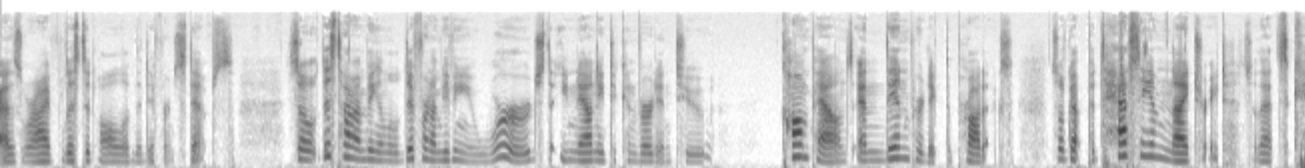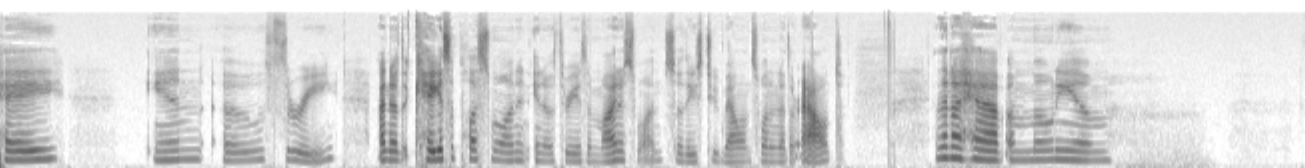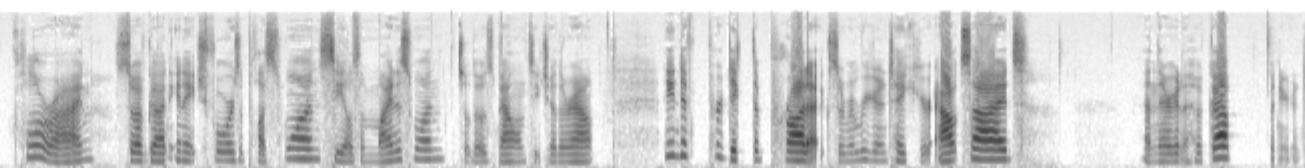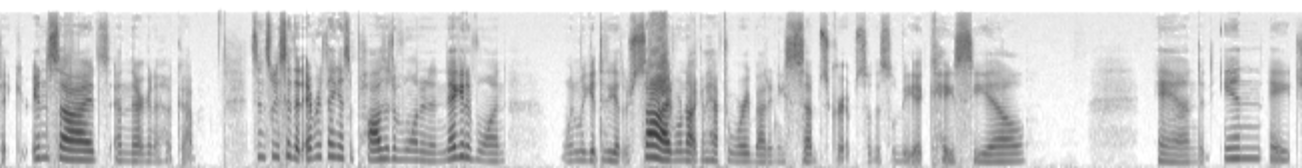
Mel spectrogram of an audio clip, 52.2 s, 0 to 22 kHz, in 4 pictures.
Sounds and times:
Speech: 0.0s - 7.2s, 7.8s - 13.7s, 14.5s - 21.5s, 22.4s - 24.2s, 26.2s - 32.0s, 32.8s - 36.4s, 37.5s - 44.2s, 44.8s - 49.4s, 50.7s - 52.1s.

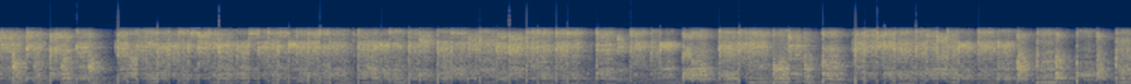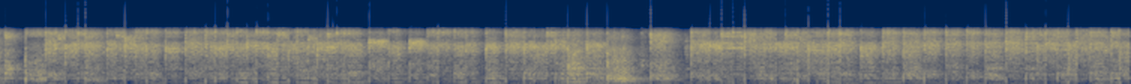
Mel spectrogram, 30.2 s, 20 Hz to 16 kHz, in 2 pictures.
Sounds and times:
Tap: 0.0s - 30.1s.

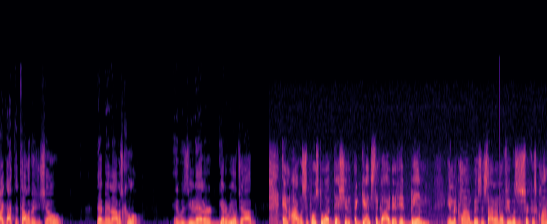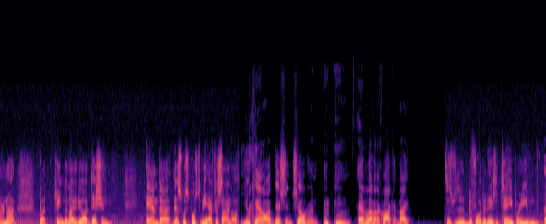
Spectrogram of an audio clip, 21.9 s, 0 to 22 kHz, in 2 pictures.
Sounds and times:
Speech: 0.0s - 1.3s, 2.0s - 13.2s, 13.9s - 19.2s, 19.8s - 21.8s.

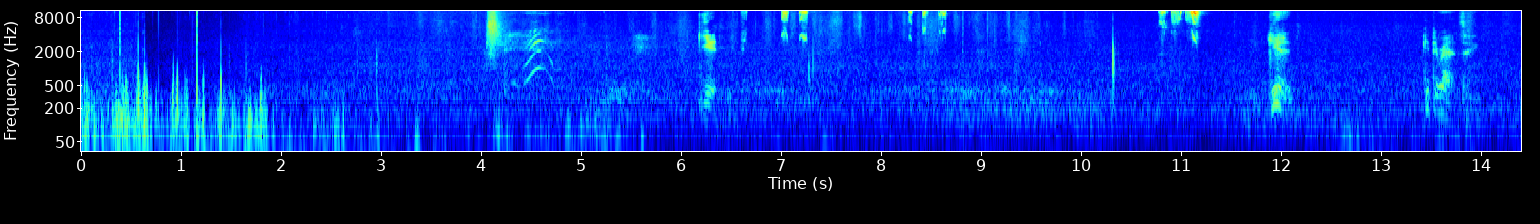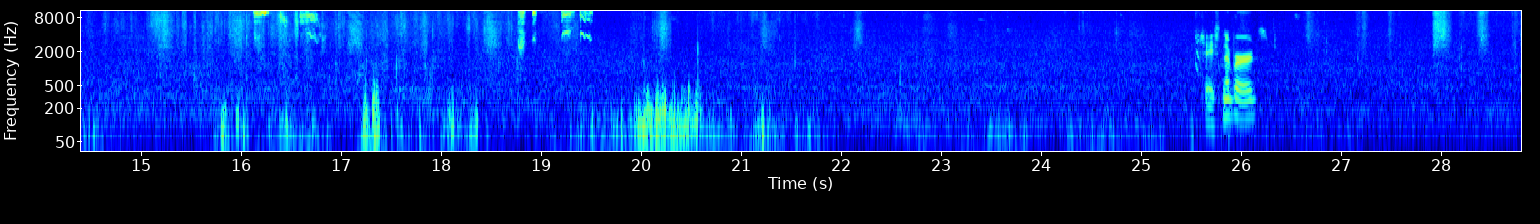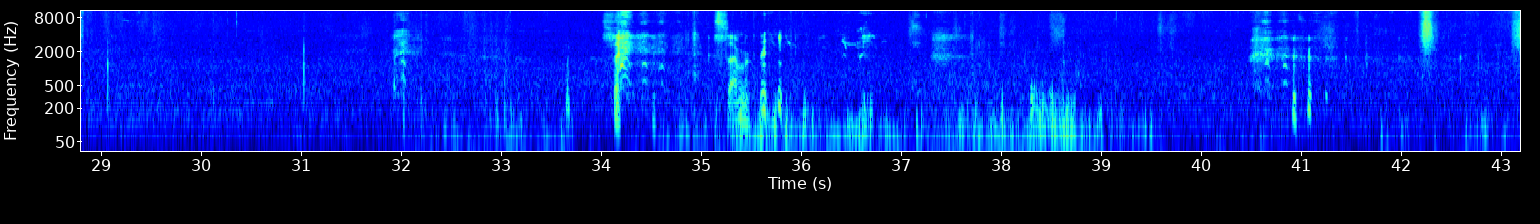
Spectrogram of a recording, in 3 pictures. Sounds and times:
Domestic animals, pets: 6.5s - 7.6s, 8.2s - 9.4s, 10.8s - 11.2s, 16.0s - 16.9s, 18.6s - 19.6s.

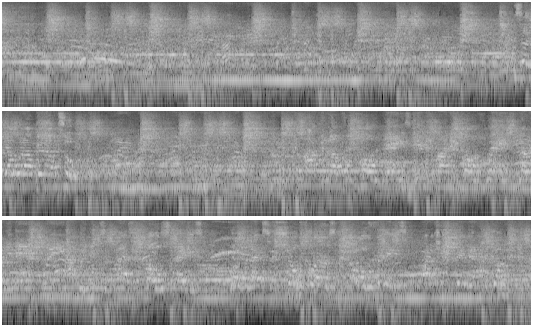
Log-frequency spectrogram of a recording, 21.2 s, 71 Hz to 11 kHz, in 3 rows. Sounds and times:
Rhythm and blues: 0.0s - 21.1s
Speech: 6.6s - 9.0s.

